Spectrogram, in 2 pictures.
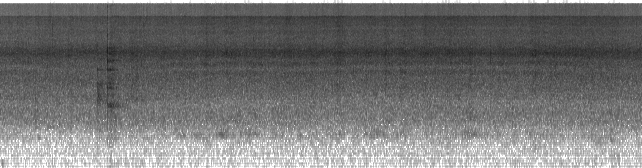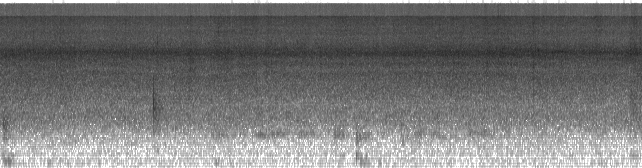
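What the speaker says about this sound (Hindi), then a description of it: "मसाला भून लिया है हम लोगों ने बिल्कुल अच्छे से।" Spices for mutton kaleji fry in oil in a pan, giving a steady close sizzle and hiss with occasional stirring scrapes over about twenty-five seconds, with no talking.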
